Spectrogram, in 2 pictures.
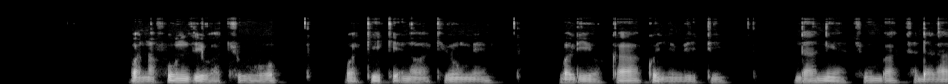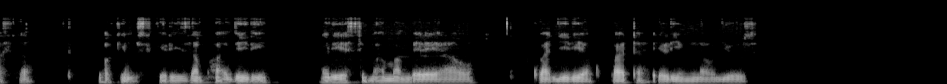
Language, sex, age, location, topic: Swahili, male, 25-35, Dar es Salaam, education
